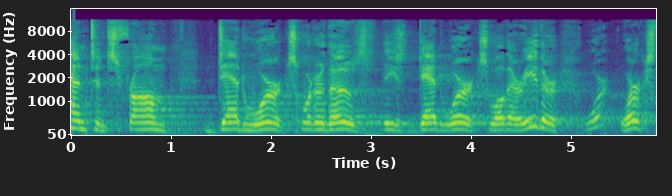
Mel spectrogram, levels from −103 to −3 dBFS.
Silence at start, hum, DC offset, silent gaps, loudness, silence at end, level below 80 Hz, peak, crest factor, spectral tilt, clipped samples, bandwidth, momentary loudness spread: 0 s; none; under 0.1%; none; -19 LUFS; 0 s; -60 dBFS; 0 dBFS; 20 dB; -2.5 dB/octave; under 0.1%; 11.5 kHz; 12 LU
